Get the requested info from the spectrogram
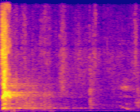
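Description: A single loud shout or cry right at the start, sudden, its pitched tone dying away over about a second, over a faint steady hum.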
